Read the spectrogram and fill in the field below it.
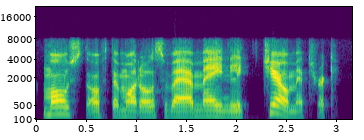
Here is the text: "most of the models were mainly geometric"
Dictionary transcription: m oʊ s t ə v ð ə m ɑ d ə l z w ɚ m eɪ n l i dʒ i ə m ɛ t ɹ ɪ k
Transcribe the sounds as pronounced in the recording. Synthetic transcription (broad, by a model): m oʊ s t ə v ð ə m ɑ d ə l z w ɚ m eɪ n l i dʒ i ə m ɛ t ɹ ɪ k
